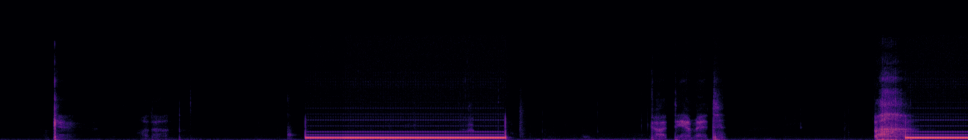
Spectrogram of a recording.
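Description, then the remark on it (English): An outgoing phone call rings unanswered with a steady electronic ringback tone, two long loud bursts separated by a pause, while faint whispers and small clicks fill the quiet gap between rings. “This piece of shit knows not to answer his phone.”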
